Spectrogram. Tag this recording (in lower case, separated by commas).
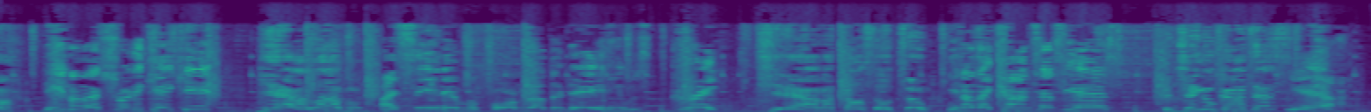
music, speech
